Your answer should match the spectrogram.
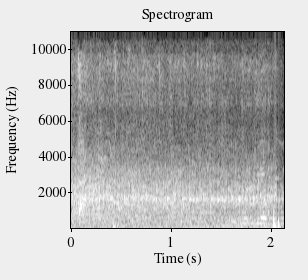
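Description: Steady low hum of an idling vehicle engine under a constant outdoor noise wash, with a voice briefly near the end.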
